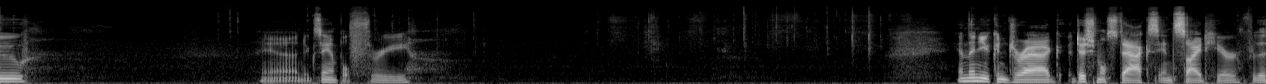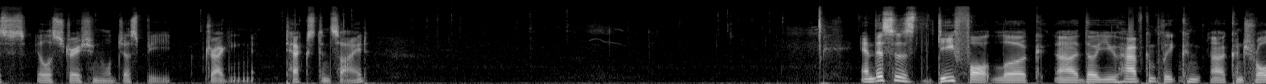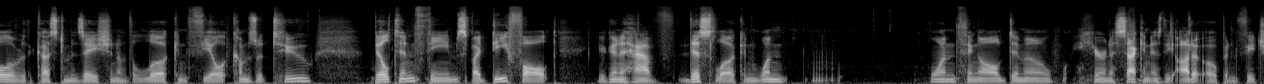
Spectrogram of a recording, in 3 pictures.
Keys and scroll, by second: 4.9 BackSpace, 6.6 BackSpace, 7.8 space.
